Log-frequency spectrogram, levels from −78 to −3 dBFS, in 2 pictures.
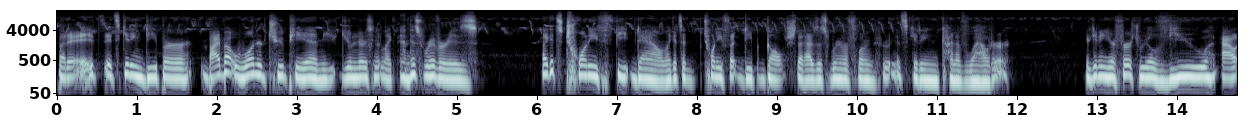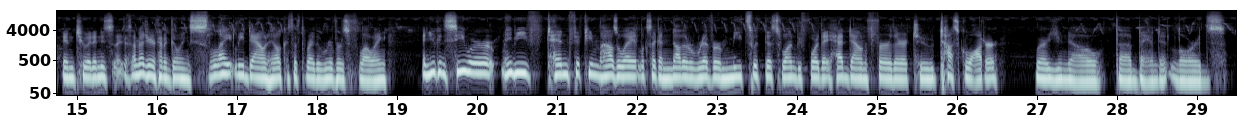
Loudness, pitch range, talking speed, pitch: -22 LUFS, 130-160 Hz, 205 wpm, 145 Hz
